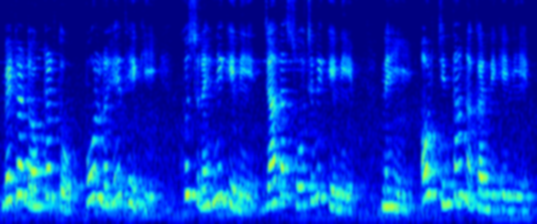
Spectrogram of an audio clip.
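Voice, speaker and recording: Elderly grandmother voiced by a woman, gentle, motherly, high voice, echoey room with faint noise. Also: sing-song, moderate pace. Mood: comforting. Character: elderly grandmother, loving and reassuring.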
